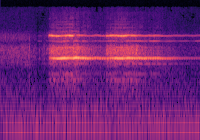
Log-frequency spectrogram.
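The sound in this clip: A telephone rings twice in short trilling electronic bursts over a low, steady background hum.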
